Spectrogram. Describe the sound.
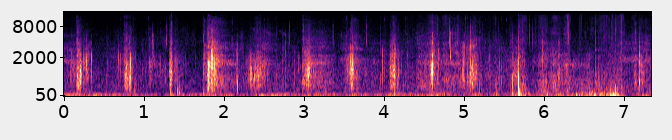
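Footsteps walking down a hill between hill-running intervals, many irregular soft crunching steps at a steady pace, fairly faint over a low rumble.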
